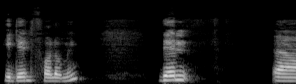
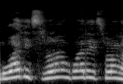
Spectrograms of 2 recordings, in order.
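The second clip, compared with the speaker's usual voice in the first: much higher, anxious repeated question; alarmed sisters; 10 semitones higher than usual. Retold or imitated. Sisters alarmed at their sister's strange request, high and anxious. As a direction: ask it twice in a high, worried pitch.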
